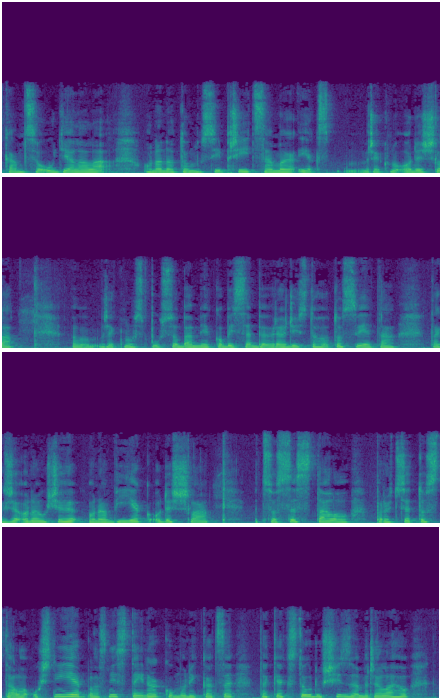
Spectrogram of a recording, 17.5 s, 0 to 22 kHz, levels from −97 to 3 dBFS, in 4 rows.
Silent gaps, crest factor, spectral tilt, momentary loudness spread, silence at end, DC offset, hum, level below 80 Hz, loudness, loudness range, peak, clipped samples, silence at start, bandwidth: none; 16 dB; -5 dB/octave; 7 LU; 0.05 s; under 0.1%; none; -54 dBFS; -28 LUFS; 2 LU; -12 dBFS; under 0.1%; 0 s; 12 kHz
